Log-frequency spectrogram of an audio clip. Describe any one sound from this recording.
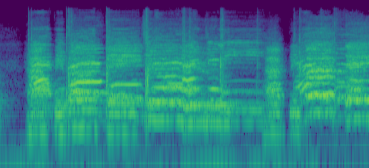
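A group of people clap their hands in rhythm.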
